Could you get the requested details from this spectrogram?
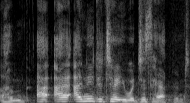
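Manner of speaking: shaken up. Telling Vince what just happened after being threatened, shaken up. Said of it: "I'm shaken up".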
